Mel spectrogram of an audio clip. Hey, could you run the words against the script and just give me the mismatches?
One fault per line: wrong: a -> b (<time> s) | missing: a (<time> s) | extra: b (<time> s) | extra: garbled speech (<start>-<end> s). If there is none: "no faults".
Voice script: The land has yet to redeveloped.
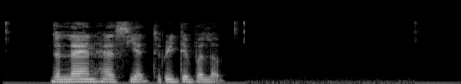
no faults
